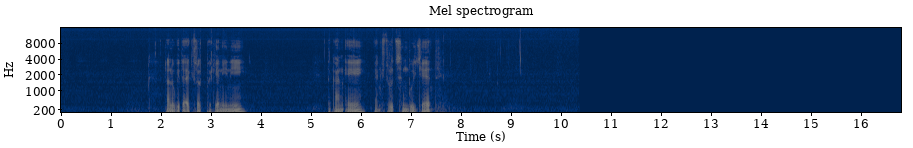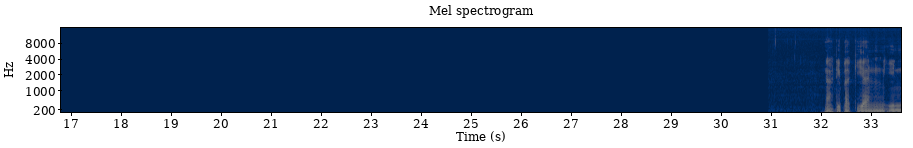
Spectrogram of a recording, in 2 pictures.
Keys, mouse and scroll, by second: 1.9 click, 3.5 click, 4.1 middle click, 5.4 e, 8.1 scroll down 2, 10.0 click, 12.5-13.1 scroll down 2, 13.1 middle click, 14.1-14.7 scroll up 3, 14.7 middle click, 14.9 click, 15.4 click, 18.6-19.2 scroll down 3, 19.2 middle click, 20.9 click, 24.2 middle click, 25.5-26.0 scroll up 2, 26.0 middle click, 29.4-30.1 scroll up 3, 30.1 middle click, 32.6 middle click, 33.4-33.6 scroll down 10.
